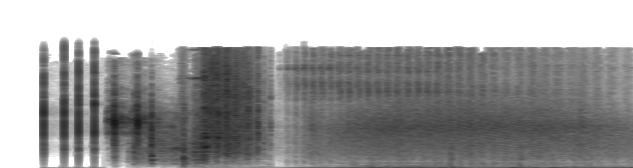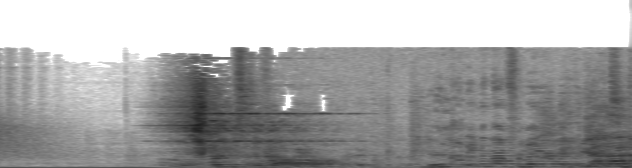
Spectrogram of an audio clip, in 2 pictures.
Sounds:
music
speech

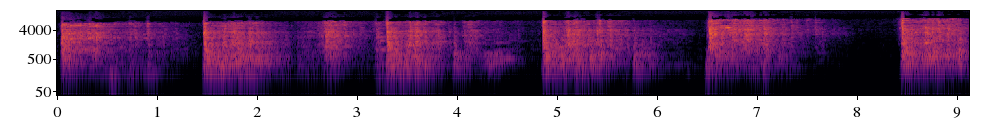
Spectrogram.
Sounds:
smash

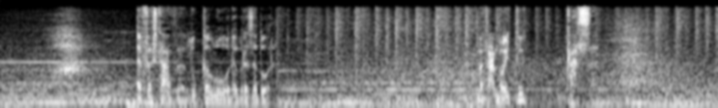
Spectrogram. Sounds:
music
speech

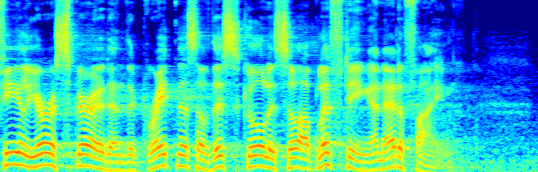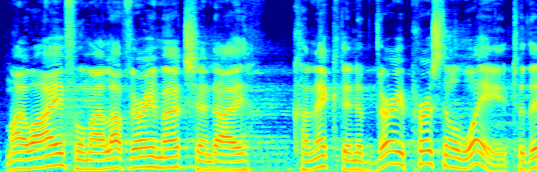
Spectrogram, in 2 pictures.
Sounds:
speech

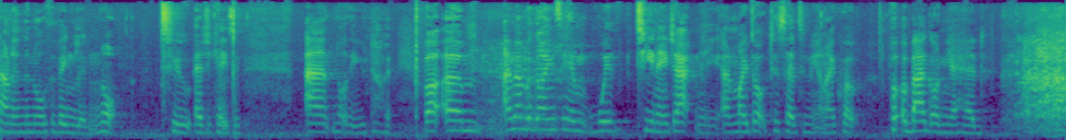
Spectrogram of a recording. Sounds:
female speech

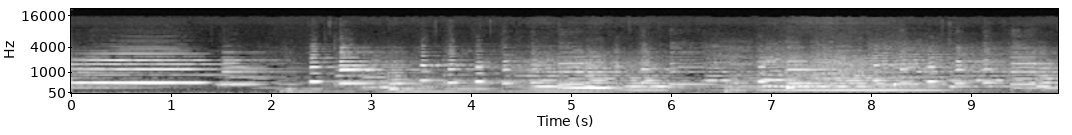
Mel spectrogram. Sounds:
clarinet

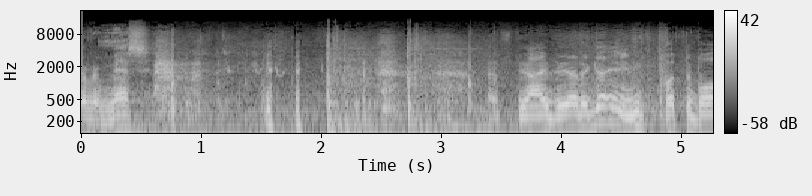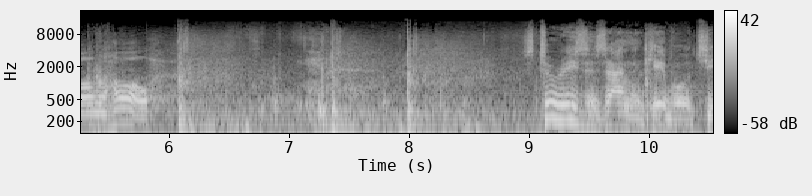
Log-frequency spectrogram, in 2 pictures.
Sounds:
basketball bounce
speech
inside a large room or hall

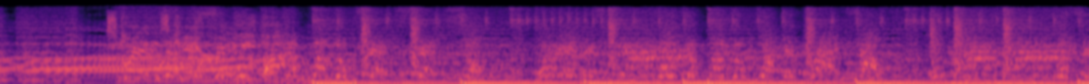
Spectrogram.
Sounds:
music

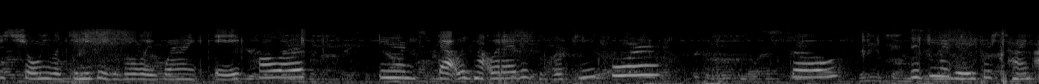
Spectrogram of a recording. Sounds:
speech

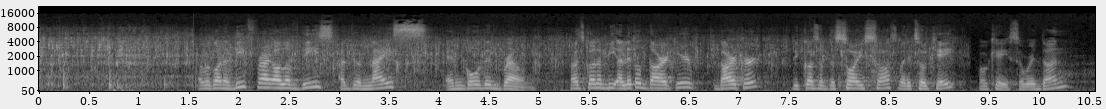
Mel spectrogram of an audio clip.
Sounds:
frying (food)
inside a small room
speech

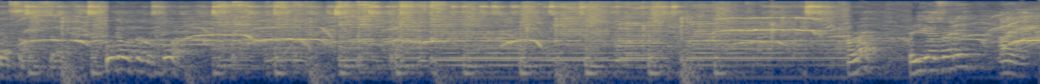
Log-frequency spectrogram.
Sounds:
speech
music
percussion

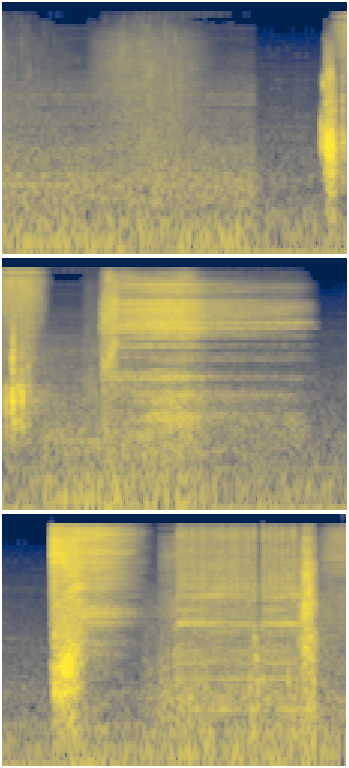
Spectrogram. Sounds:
snake hissing

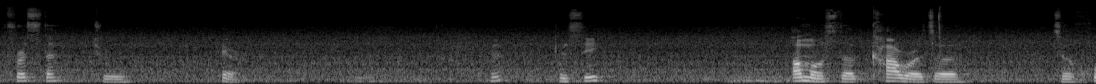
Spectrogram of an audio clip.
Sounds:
speech

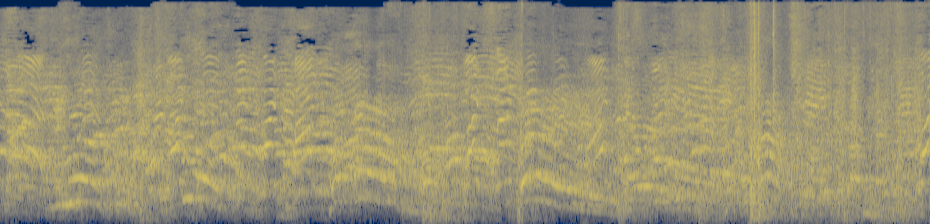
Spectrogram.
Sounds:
speech

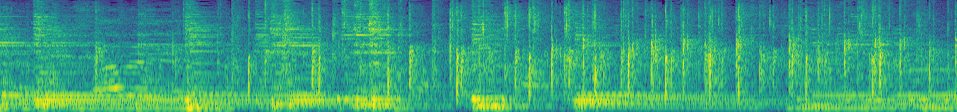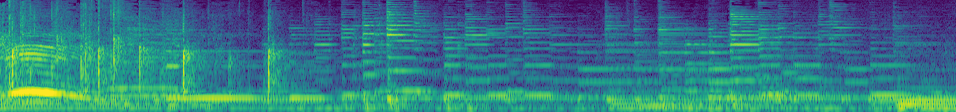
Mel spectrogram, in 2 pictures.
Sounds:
music

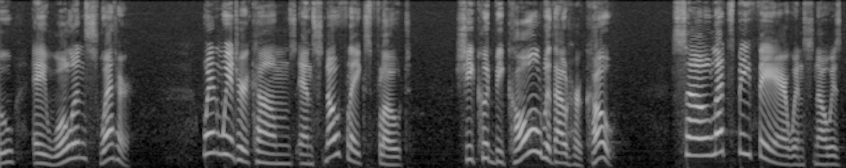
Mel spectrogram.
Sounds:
speech

